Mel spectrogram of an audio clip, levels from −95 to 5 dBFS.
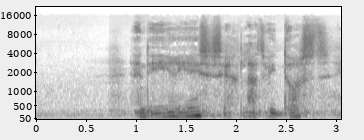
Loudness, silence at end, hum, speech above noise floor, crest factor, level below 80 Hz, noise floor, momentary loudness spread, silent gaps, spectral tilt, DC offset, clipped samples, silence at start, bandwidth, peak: -33 LUFS; 0 s; none; 26 dB; 18 dB; -68 dBFS; -60 dBFS; 9 LU; none; -3 dB/octave; under 0.1%; under 0.1%; 0 s; 16.5 kHz; -18 dBFS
